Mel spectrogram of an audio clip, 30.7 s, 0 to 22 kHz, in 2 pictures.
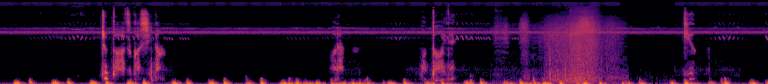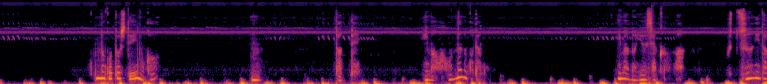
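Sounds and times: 
heartbeat thumping: 0:00.2 - 0:30.6
speech: 0:02.1 - 0:03.4, 0:17.4 - 0:18.6, 0:20.4 - 0:20.7, 0:27.9 - 0:28.7, 0:30.3 - 0:30.6
soft voice speaking: 0:08.4 - 0:09.1, 0:13.7 - 0:13.9, 0:17.2 - 0:18.5, 0:23.8 - 0:25.0, 0:27.7 - 0:29.0, 0:29.9 - 0:30.6
faint rustling: 0:09.8 - 0:12.5.

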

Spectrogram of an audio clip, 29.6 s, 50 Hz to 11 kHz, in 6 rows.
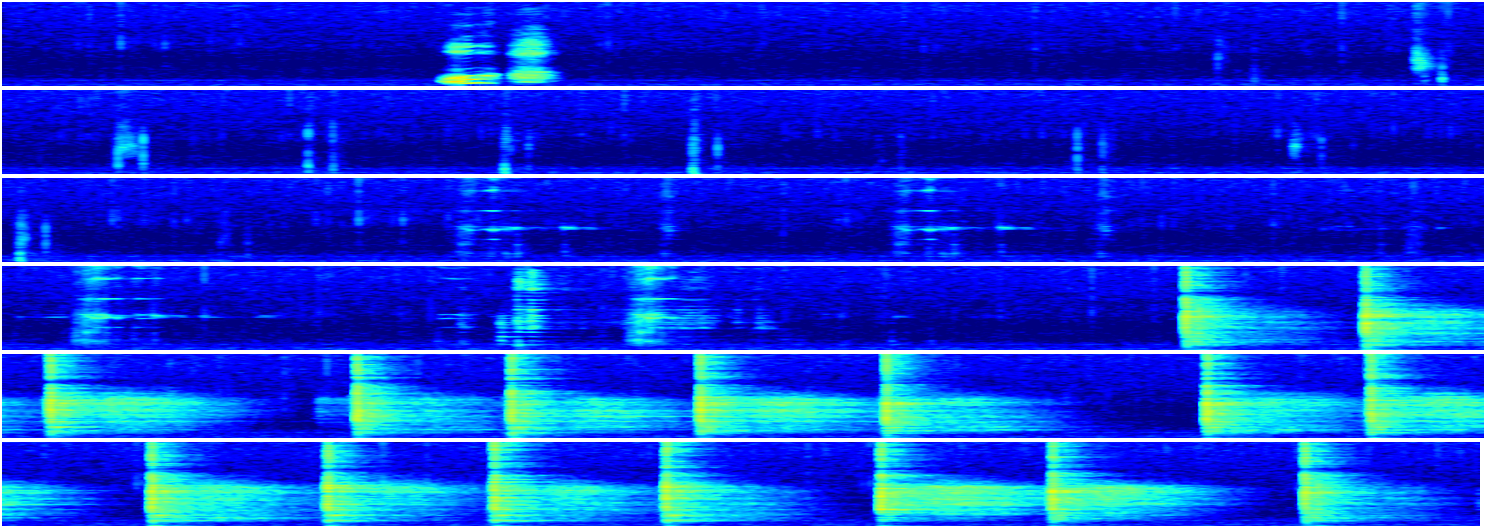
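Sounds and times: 
hammer striking a kitchen knife blade during forging: 0:18.8 - 0:20.4, 0:21.0 - 0:29.6.

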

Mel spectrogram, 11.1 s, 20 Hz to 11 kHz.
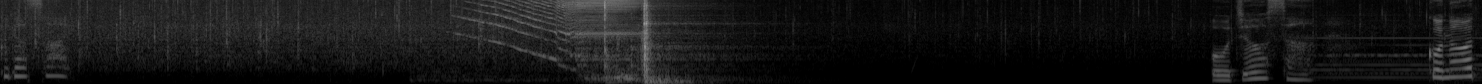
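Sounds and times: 
speech: 0:00.0 - 0:00.7, 0:09.1 - 0:10.0, 0:10.7 - 0:11.1
steady rain pattering at night: 0:00.0 - 0:03.5, 0:05.6 - 0:11.1
sliding door grinding and rumbling open: 0:03.1 - 0:06.0.

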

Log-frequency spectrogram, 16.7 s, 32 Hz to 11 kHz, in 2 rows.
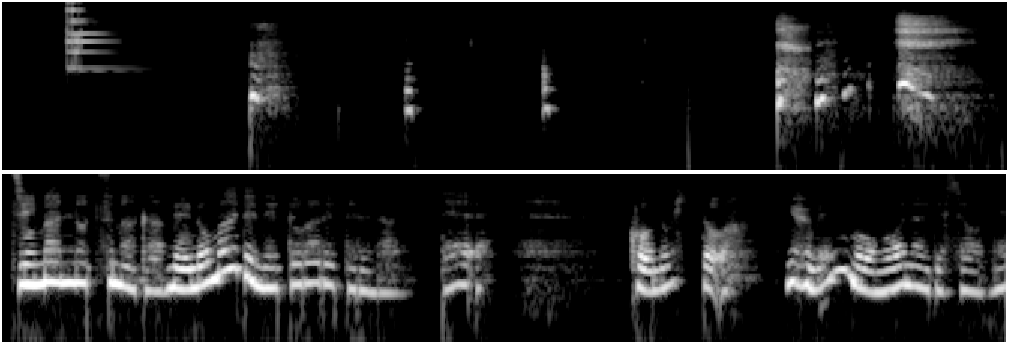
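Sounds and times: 
glasses clinking in a toast: 0:00.6 - 0:01.2
speech: 0:08.5 - 0:12.4, 0:13.6 - 0:16.7.

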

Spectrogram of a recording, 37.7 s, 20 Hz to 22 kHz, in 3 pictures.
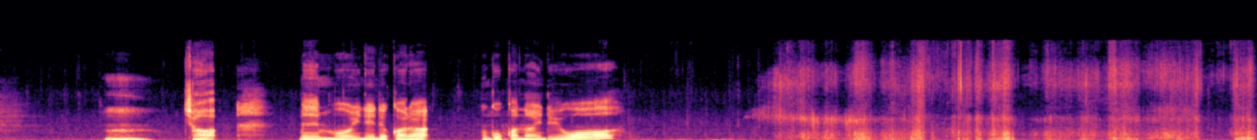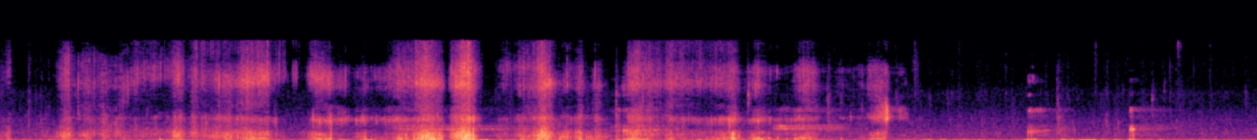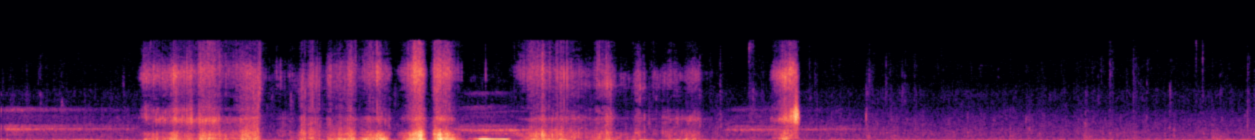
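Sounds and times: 
steady rain falling: 0:00.0 - 0:37.6
speech: 0:01.0 - 0:02.2, 0:03.0 - 0:06.2
uneven rustling bursts: 0:07.4 - 0:21.7, 0:26.5 - 0:33.2.

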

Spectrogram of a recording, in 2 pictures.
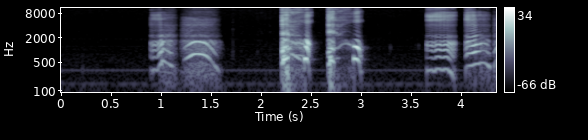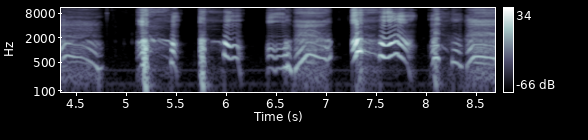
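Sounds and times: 
sick woman coughing: 0:02.2 - 0:03.1, 0:05.1 - 0:06.7, 0:07.3 - 0:08.4.

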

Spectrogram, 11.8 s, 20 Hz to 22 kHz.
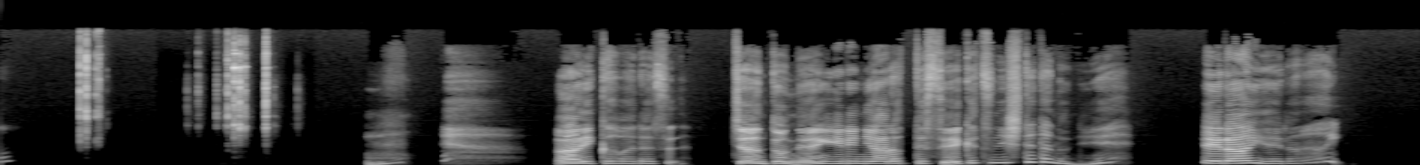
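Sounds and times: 
key turning in small lock: 0:01.7 - 0:02.3
speech: 0:04.7 - 0:09.4, 0:10.0 - 0:11.2.

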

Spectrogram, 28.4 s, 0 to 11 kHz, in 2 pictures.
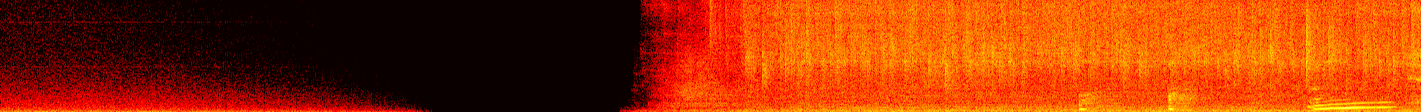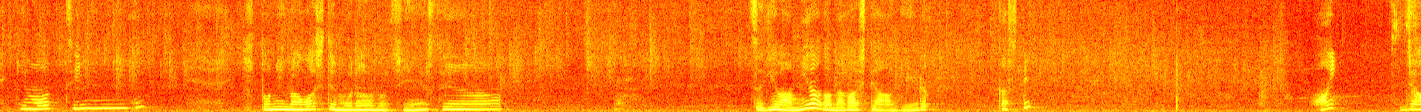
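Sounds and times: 
shower water running: 0:06.4 - 0:28.4
speech: 0:14.7 - 0:15.8, 0:16.8 - 0:19.4, 0:21.8 - 0:23.6, 0:24.2 - 0:24.6, 0:28.2 - 0:28.4.

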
